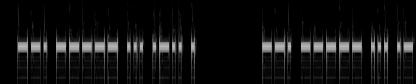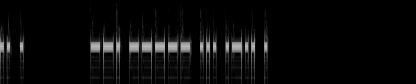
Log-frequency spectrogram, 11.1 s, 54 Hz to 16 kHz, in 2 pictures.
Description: Morse code, heard as a keyed tone, about 28 wpm, 700 Hz. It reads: G0SLE G0SLE G0SLE
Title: DXCC-100 Call Signs - 5 Characters - Repeated 3x - 28wpm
